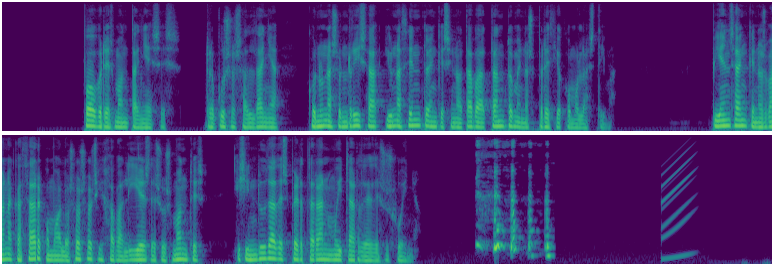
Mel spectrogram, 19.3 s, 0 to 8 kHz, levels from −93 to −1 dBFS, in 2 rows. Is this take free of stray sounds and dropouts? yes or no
no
